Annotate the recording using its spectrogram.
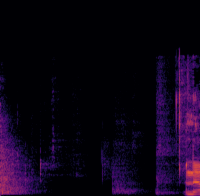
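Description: Two light knocks about half a second apart as a BWSS adjustable dumbbell is settled into its plastic cradle base.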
